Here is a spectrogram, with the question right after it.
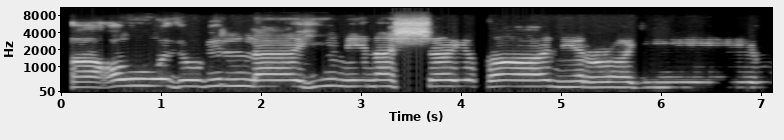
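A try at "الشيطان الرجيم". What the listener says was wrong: Toknya tebalkan sedikit lagi. Asyaitonir rajim. To, to.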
